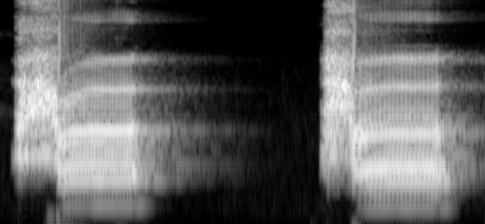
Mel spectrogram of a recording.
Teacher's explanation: یہ ہا یہ حلق کے درمیان سے ادا ہوتا ہے، جیسے ہم سانس لیتے ہیں نا تھکا ہوا انسان ہو تو بیٹھتا ہے یا کھڑا ہوتا ہے تو تھوڑا سا سانس لیتے ہیں، ایسے ہا کی ادائیگی کے وقت تھوڑا سا سانس لیا جائے گا.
